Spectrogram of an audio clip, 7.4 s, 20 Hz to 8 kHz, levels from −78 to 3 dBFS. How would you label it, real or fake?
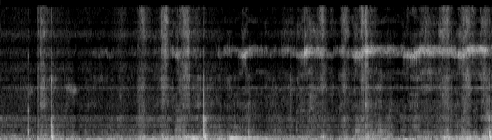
fake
